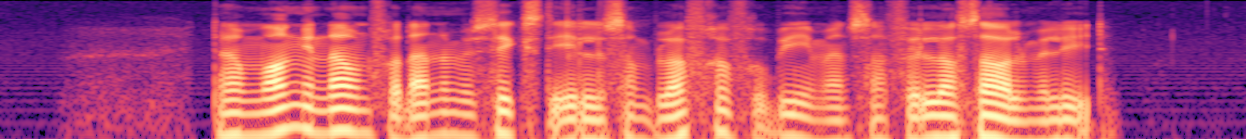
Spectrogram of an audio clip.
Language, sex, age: Norwegian, male, 20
